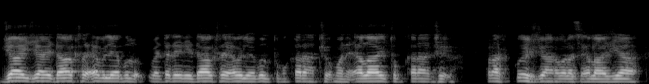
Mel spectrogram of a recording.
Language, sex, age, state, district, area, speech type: Kashmiri, male, 18-30, Jammu and Kashmir, Budgam, rural, spontaneous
